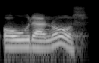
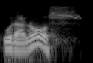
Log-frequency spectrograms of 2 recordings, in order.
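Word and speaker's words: οὐρανός: Entonces, en la transliteración no resulta poner una O y una U, porque en castellano se va a leer entonces Ouranos, pero en griego la fonética es Uranos.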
